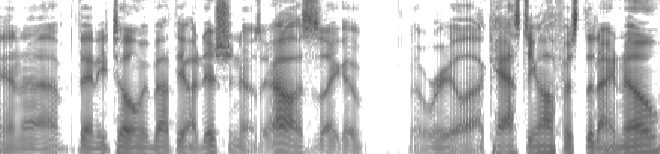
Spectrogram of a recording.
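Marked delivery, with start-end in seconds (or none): none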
